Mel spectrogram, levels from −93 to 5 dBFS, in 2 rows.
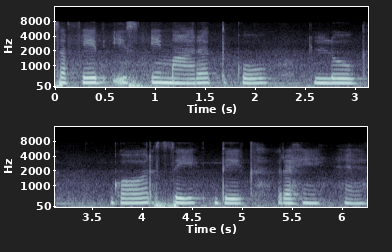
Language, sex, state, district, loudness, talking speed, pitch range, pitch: Hindi, female, Chhattisgarh, Raipur, -17 LUFS, 95 wpm, 200-210 Hz, 205 Hz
